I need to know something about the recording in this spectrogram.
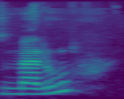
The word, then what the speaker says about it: maru: marque derrière on leur on se prononce malo et le symbole à l'intérieur se prononcent chimay c'est un symbole de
